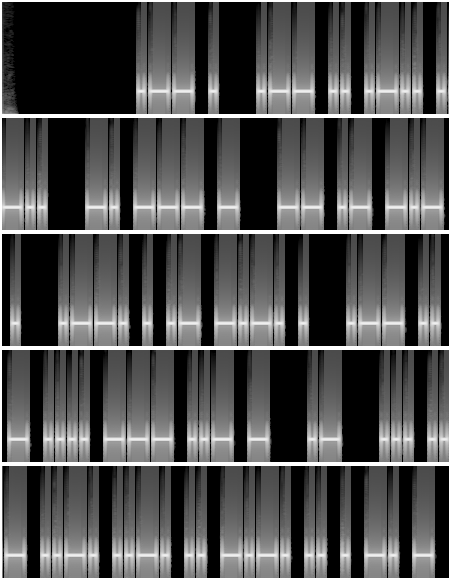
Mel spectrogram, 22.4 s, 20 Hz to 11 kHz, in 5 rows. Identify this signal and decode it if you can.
Morse code, heard as a keyed tone, about 20 wpm, 700 Hz. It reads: WE WILL NOT MAKE PEACE WITHOUT A SUFFICIENT
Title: Sentences from Top 1600 Words 20wpm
